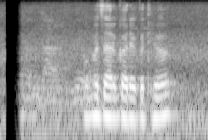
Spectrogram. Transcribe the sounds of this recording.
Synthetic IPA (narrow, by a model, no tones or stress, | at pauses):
upʌt͡sarɡʌɾekot̪ʰijo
